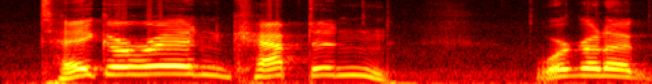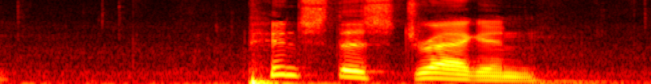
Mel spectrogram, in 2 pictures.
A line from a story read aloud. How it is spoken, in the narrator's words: yell up to Promethor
